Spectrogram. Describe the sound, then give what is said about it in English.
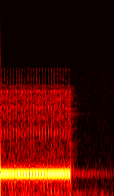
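A loud, steady telephone ringback tone from an automatically placed outgoing call sounds once for under a second, then cuts off abruptly, leaving a faint fading trace. No voices are heard. “Oh, it's an automatic ring bag. Oh, we're calling him.”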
